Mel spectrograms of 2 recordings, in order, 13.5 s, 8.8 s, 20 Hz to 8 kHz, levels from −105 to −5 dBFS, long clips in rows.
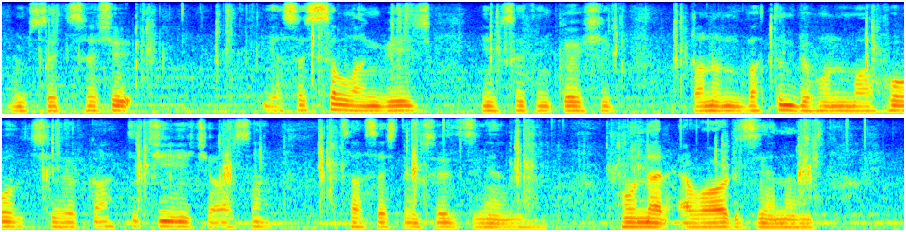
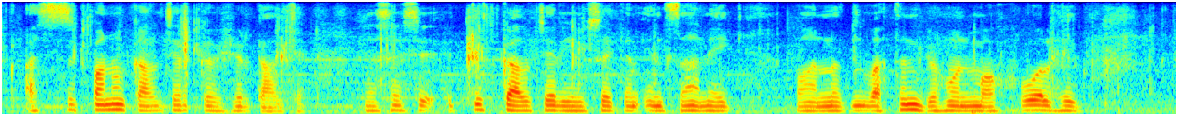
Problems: constant background noise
